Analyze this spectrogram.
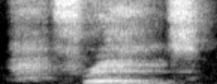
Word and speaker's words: frizz: Their word is low tongue, breathe out, frizz.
